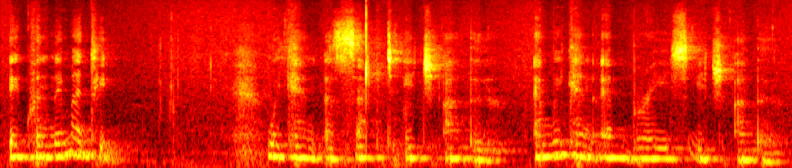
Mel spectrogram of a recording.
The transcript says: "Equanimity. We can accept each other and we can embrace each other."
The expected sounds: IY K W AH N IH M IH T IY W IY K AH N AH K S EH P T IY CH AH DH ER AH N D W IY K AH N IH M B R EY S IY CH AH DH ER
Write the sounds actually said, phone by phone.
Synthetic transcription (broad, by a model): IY K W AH N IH M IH T IY W IY K AH N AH S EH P T IY CH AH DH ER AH N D W IY K AH N IH M B R EY S IY CH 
